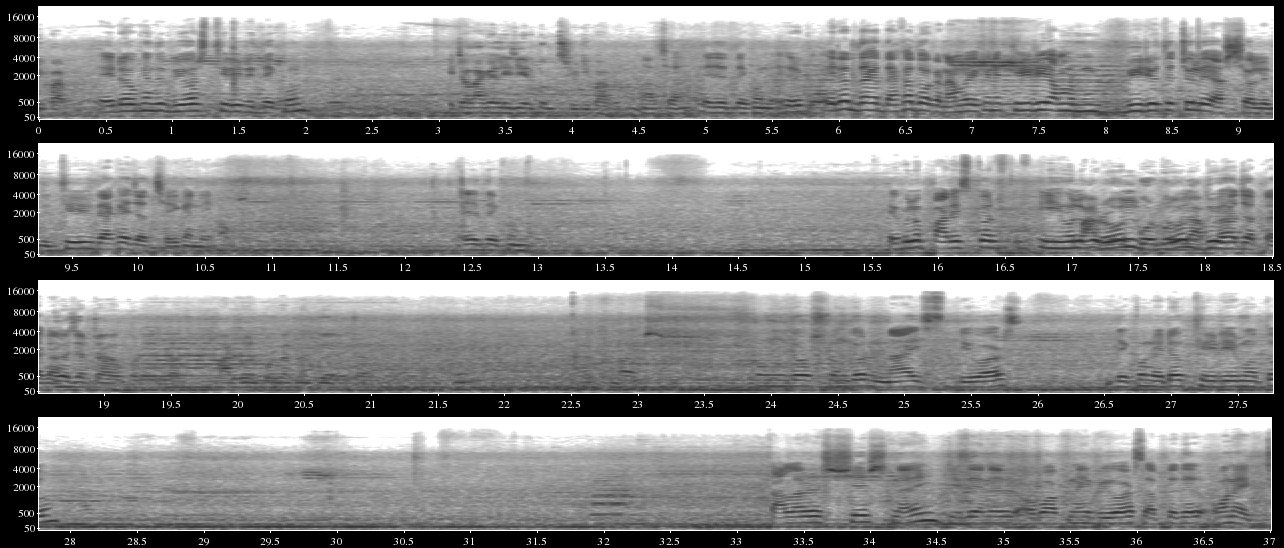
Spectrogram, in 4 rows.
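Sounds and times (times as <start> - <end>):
road traffic rumble: 0.0 - 37.0.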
